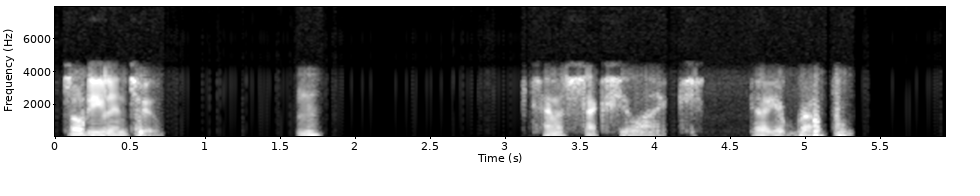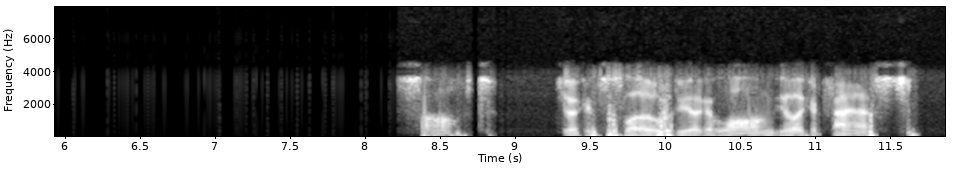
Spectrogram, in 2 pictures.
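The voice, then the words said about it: Put-on sexy seductive voice. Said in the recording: “sexy aroused right now by my voice? My sexy voice.”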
